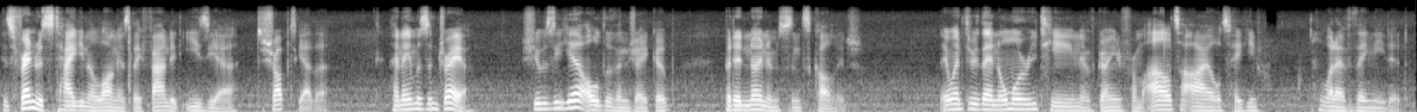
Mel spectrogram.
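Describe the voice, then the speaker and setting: A young man with a fairly low voice narrates an amateur radio play. He reads from a script in a dramatic storytelling style. There is slight noise behind him. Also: lively intonation, moderate pace. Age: young adult.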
